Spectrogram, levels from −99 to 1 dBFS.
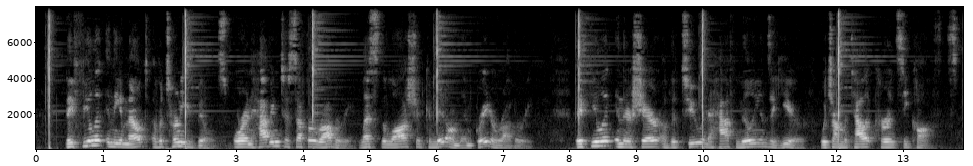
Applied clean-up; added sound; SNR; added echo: none; Scissors; 13 dB; none.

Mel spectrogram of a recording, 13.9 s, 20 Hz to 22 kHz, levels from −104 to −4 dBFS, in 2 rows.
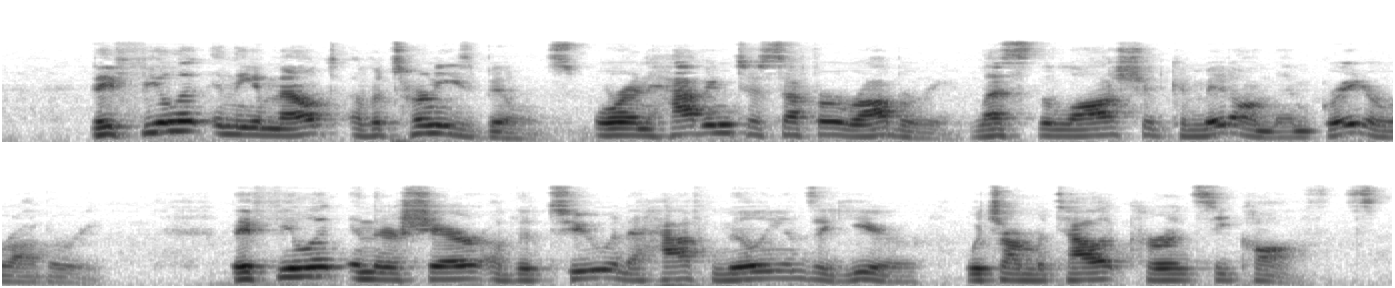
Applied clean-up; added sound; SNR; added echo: none; none; none; none.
